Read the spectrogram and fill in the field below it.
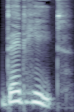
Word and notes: dead heat: British English

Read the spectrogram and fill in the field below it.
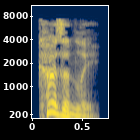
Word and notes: cousinly: British English

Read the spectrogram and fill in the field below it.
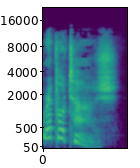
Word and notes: reportage: British English

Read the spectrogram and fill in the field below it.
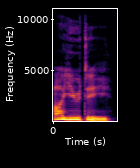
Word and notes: iud: British English

